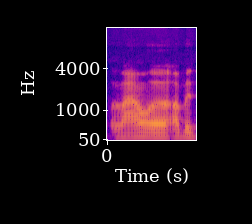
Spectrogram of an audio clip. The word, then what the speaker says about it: Lau: Talking about Lau, I've just been told from Viper that it's Laui. He pronounced it W at the end apparently. Oh really, Laui?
